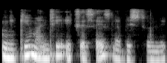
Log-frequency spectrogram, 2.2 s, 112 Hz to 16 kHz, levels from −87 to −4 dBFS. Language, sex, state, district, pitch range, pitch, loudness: Telugu, female, Telangana, Nalgonda, 145-205 Hz, 170 Hz, -19 LUFS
